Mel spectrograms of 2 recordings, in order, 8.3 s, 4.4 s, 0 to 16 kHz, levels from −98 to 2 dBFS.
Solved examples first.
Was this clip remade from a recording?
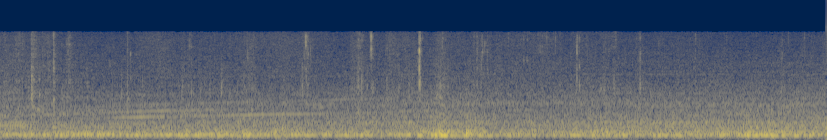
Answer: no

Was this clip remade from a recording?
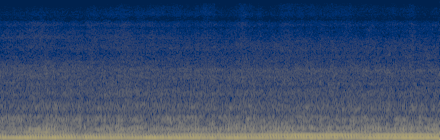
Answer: yes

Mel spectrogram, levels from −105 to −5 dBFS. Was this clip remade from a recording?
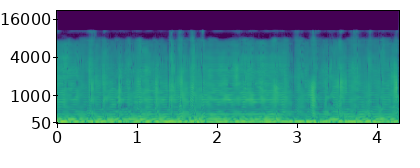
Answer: yes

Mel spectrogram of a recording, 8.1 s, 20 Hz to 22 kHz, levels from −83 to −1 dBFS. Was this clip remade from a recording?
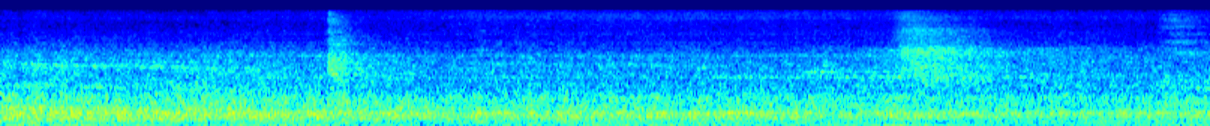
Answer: no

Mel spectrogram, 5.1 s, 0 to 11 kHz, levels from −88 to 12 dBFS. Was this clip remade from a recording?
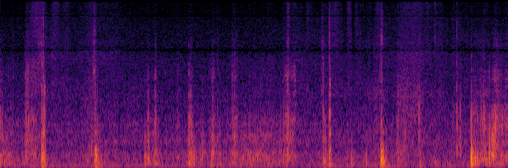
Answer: no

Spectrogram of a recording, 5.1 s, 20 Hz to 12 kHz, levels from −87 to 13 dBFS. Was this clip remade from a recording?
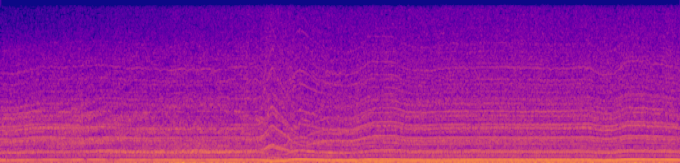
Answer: no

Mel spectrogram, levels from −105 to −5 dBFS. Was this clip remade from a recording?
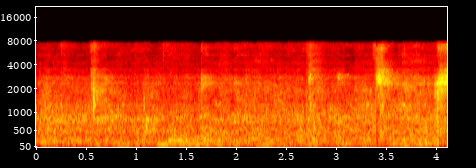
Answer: yes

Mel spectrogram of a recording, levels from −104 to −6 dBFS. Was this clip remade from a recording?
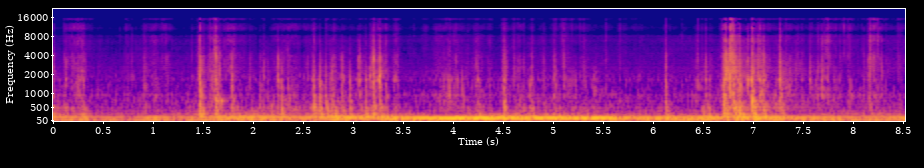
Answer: yes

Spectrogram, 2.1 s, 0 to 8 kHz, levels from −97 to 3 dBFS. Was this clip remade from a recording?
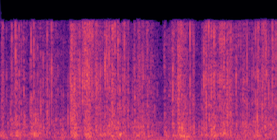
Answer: no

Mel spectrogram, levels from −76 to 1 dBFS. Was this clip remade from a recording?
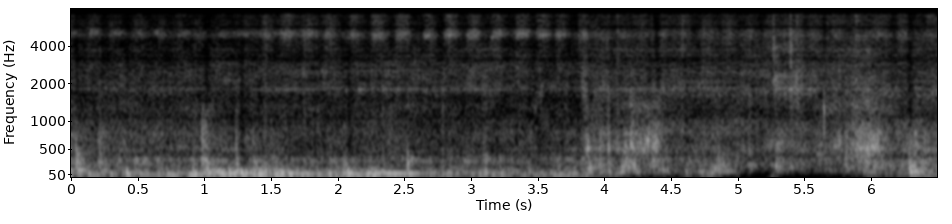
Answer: yes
